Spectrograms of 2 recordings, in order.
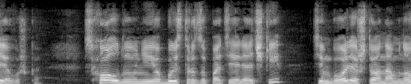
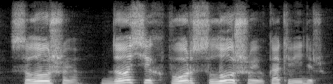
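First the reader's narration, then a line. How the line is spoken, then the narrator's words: Sighing. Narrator (Russian): вздохнул Рома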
